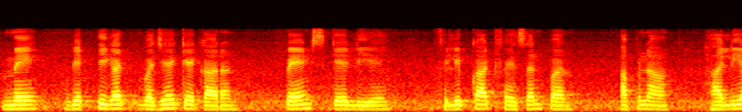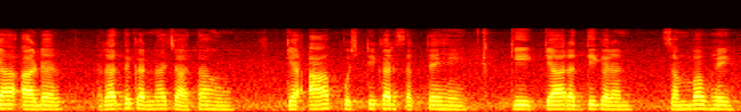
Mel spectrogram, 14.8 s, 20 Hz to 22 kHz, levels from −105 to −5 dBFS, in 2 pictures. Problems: constant background noise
